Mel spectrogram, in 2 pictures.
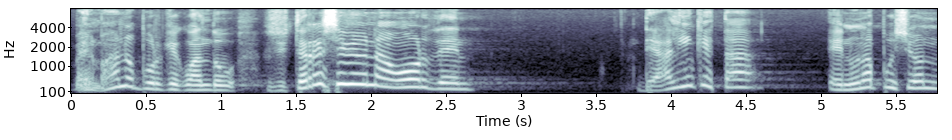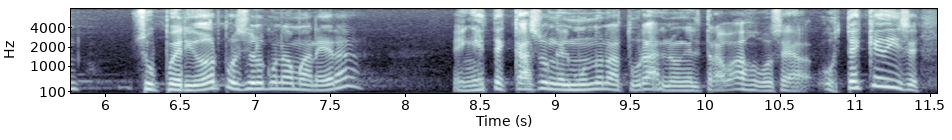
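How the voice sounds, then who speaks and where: A man with a high voice delivers a Sunday sermon, mixing humor with earnest exhortation and talking to his congregation like a brother. His words ring out with a long reverb through the church sanctuary. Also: expressive, fairly quick, creaky, mellow. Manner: joking, conversational preaching, often calling the listener "hermano". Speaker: preacher.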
